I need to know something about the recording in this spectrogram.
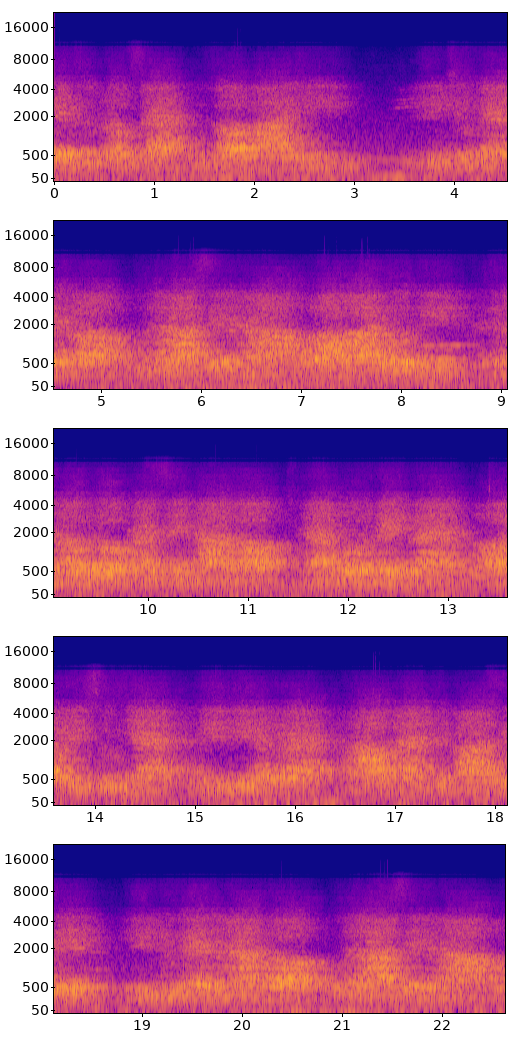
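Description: A large crowd of men and women chants together in unison, echoing in a large hall.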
